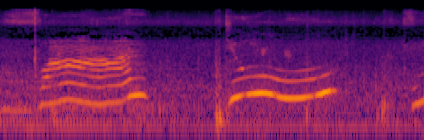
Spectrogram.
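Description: A high voice counting aloud in two long, drawn-out, sing-song calls about two seconds apart, one for each step onto a basin.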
